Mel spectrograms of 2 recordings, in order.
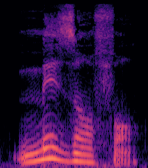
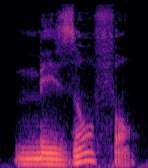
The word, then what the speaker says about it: mes enfants: And then ending with S, enfant, children is starting with a vowel. So you should make the liaison, mes enfants. Mes enfants.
